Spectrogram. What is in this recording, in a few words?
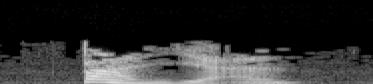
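"扮演", Mandarin Chinese; hsk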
